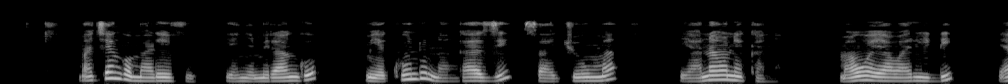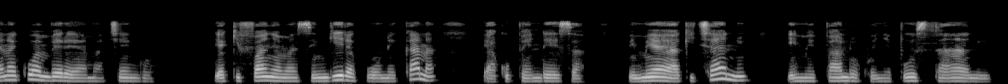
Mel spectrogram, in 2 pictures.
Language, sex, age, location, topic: Swahili, female, 36-49, Kisumu, education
